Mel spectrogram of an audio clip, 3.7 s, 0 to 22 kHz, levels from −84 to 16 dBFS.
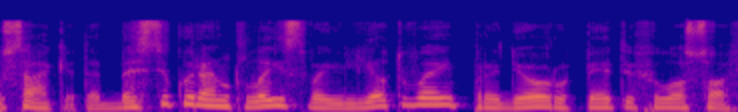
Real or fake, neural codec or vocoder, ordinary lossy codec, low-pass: real; none; AAC, 48 kbps; 10.8 kHz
